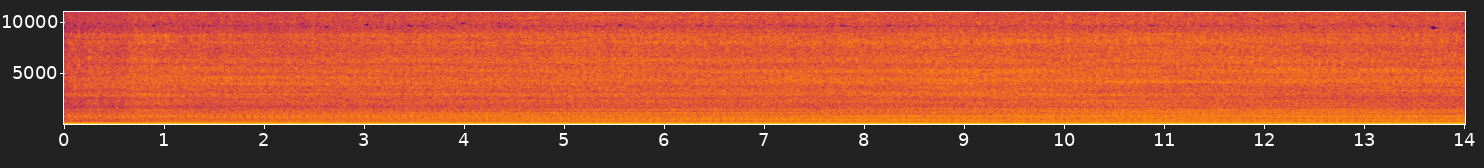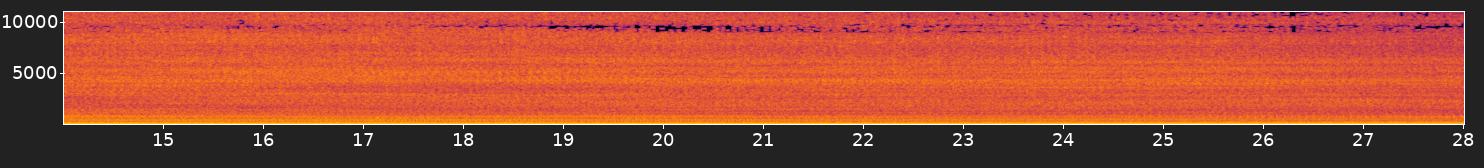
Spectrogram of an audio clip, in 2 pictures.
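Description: Farmall 826 tractor engine speeding up about a second in, then running steadily at working speed while pulling a cultimulcher.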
